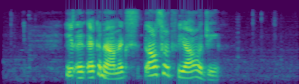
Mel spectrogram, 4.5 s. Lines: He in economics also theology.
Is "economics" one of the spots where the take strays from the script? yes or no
no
